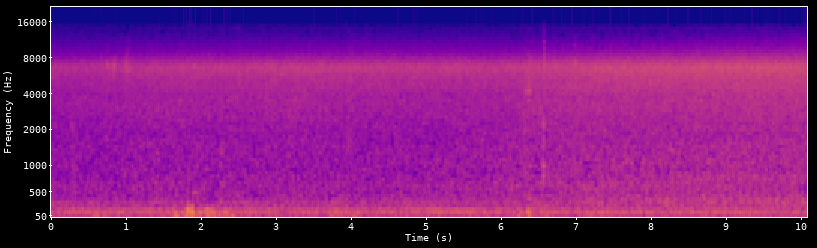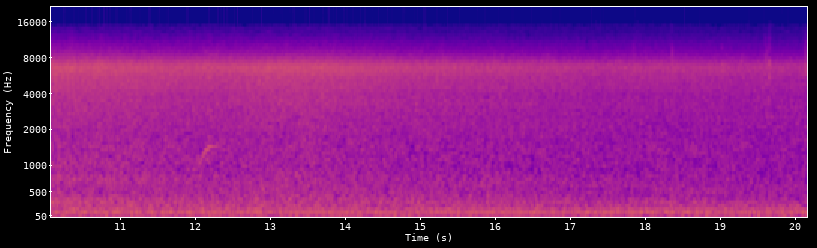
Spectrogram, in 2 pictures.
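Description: Steady outdoor background hiss, with a brief soft knock about two seconds in.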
